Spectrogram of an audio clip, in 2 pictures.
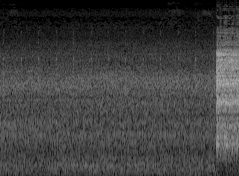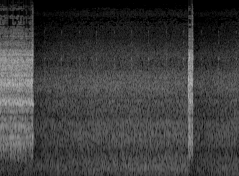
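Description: CSX freight train of autorack cars rolling past a grade crossing, a steady noise, heard from inside a car. About four seconds in, a loud harsh blast starts and stops abruptly after about a second, and a much shorter one comes near the end.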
